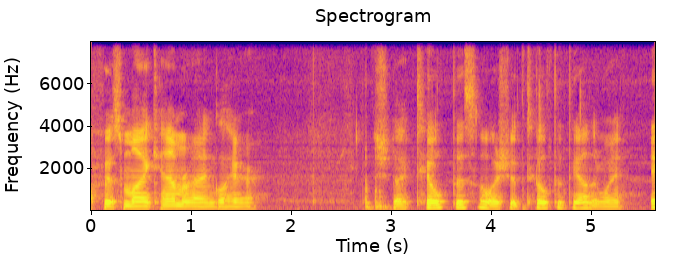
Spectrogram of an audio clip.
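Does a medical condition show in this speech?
No.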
